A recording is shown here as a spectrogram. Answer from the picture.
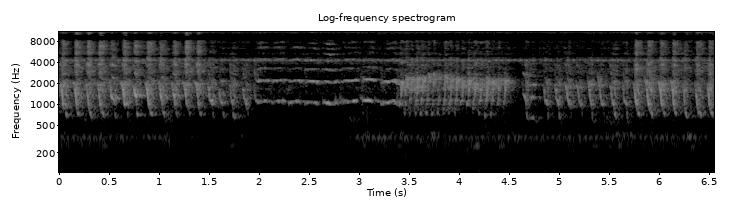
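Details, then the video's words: Young Malinois canary working on its song: rapid rolled trills, a held two-toned whistle, a dense roll, then more quick rolled notes. A continuous low hum sits underneath. "Canario pio vaca de canto malinois ,cuajando"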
